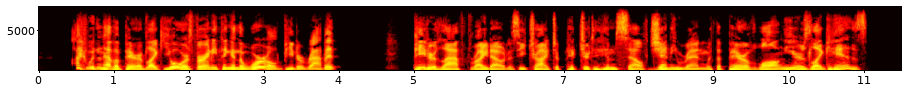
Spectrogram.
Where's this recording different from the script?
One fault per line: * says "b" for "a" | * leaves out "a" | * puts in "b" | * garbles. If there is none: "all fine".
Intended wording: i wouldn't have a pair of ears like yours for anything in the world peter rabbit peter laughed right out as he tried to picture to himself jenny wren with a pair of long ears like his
* leaves out "ears"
